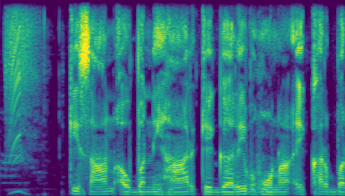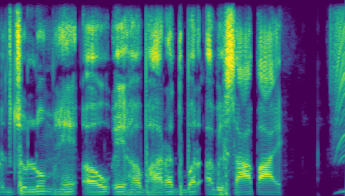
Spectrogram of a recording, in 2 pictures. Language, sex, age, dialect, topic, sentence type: Chhattisgarhi, male, 31-35, Eastern, agriculture, statement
